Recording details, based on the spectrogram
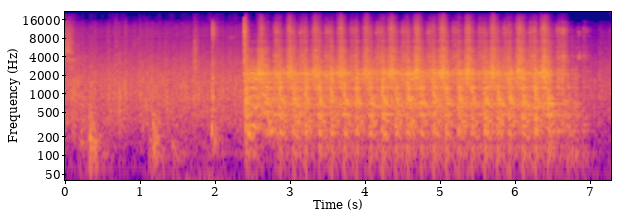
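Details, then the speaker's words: Mercruiser 470 with Pertronix 1146A ignition that suddenly stopped on the water: steady starter cranking at about three turns a second for four seconds, never firing; cranks but won't start, owner believes ignition, fuel still being checked. "obviously i got nothing so we're going to check to see what we have for fuel"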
